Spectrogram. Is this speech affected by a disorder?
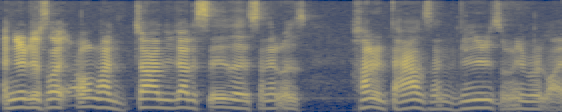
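Yes: muscular dystrophy.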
